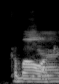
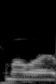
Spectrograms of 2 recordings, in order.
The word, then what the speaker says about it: Kamala: Kamala Khan. Because that one's pronounced Kamala, whereas the vice president's pronounced Kamala. Hey, I learned the emphasis.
